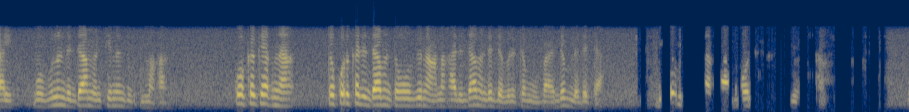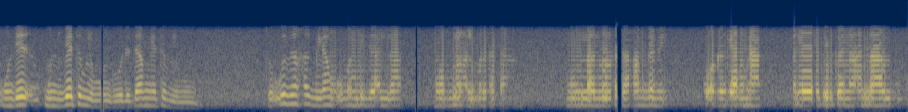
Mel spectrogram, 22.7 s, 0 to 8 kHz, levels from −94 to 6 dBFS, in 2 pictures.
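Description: Speech carried over a telephone-band G.711 line suffers three faults. From 7.99 to 11.11 s, speech is suppressed in double talk, most likely because the echo canceller mistook the talker for loudspeaker echo while both sides spoke. The voice is turned down for about three seconds in all, dipping by as much as about 40 dB. Packet loss filled with silence cuts hard-edged gaps of 30 ms at 12.63 s, 30 ms at 16.56 s and 60 ms at 19.08 s. Each hole is a multiple of the 30 ms packet length, and the receiver played nothing in its place. From 15.50 s to the end, new audio likely arrives too seldom and a short buffer is replayed to fill the time, causing robotic sound from repeated short buffers. Most of the sound is repeats, which lay a rigid, metallic 188 Hz buzz over the speech, consistent with a buffer of roughly 5.3 ms.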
